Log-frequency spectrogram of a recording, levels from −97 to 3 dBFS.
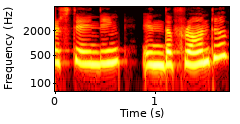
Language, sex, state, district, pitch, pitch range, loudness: English, female, Arunachal Pradesh, Lower Dibang Valley, 315 Hz, 300-340 Hz, -15 LUFS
